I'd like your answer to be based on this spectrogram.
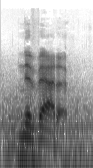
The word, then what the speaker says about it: Nevada: Nevada. As someone who's lived there, I can tell you that the proper pronunciation is Nevada. However, I do know people there that pronounce it Nevada.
